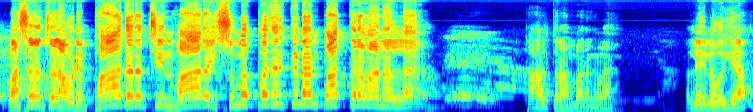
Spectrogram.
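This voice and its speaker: High, bright-voiced man preaching loudly. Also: smooth. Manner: calls often for amens and hallelujahs from the congregation; swings between loud declarations and low, quiet asides. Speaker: pastor. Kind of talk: sermon. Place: church service.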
